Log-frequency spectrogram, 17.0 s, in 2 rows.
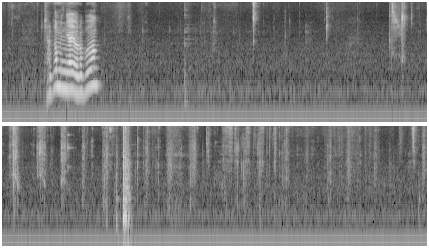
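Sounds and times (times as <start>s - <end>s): crunchy chewing: 7.8s - 17.0s.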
